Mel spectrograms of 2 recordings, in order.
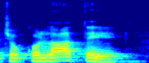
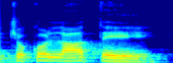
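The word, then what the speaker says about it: chocolate: जैसे चॉकलेट होती है इंग्लिश में, स्पेनिश में बोलते हैं चोकोलाते। ए की साउंड एंड में आ रही, चोकोलाते, ए।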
